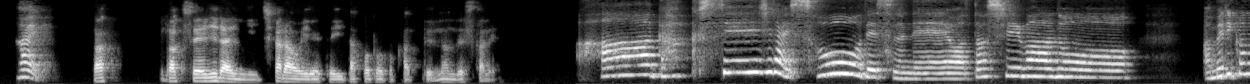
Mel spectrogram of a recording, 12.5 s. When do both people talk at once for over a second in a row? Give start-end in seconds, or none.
none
